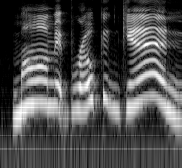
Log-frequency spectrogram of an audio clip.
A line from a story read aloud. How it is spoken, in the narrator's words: the toddler yelled through tears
